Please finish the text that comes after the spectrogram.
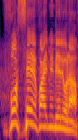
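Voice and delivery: loud call-out to the congregation; big, loud chant-leading shout; rallying shout. Shown as a demonstration. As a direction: shout it out for everyone to repeat. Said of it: "dá um grito aí e fala bem alto".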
